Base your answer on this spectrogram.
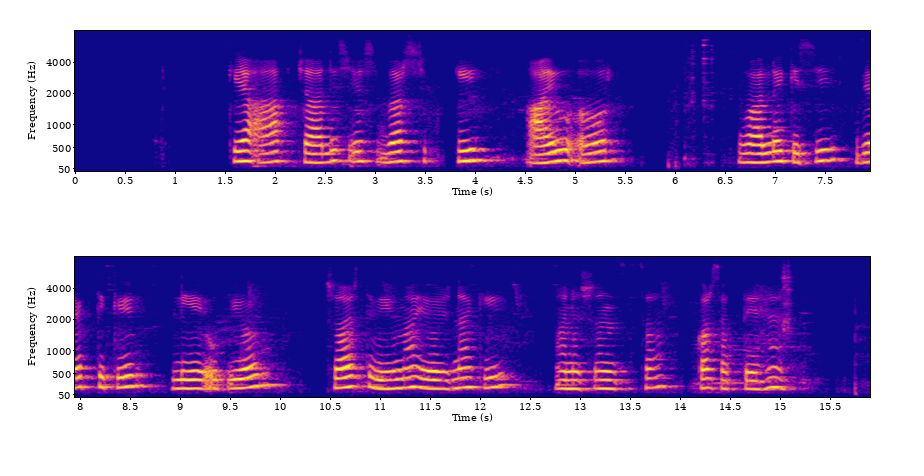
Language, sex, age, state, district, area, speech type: Hindi, female, 60+, Uttar Pradesh, Ayodhya, rural, read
